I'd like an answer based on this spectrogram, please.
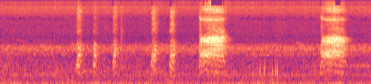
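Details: Loud squirrel chirps: a run of brisk, clicky chips followed by two longer harsh, buzzy rasps a few seconds apart, set against a steady low background drone.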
